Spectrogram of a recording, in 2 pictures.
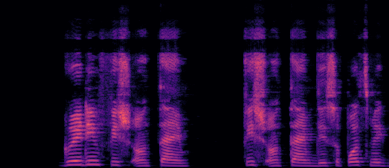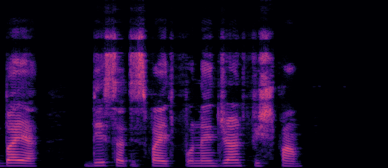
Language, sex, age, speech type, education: Nigerian Pidgin, female, 15-29, spontaneous, tertiary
